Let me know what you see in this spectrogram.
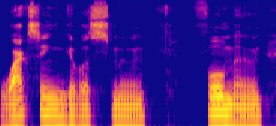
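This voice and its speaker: Dry and close with no echo, this very clean recording over a silent background features a man at medium pitch. His pitch varies in an ordinary way. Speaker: religious video maker. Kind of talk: teaching video. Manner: halting, speech difficulty; hesitant with fillers.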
